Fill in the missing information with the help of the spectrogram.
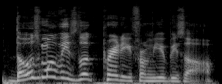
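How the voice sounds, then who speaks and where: A man with a fairly high, very bright voice. He talks casually, as a panelist does in a relaxed podcast discussion. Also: moderate pace, gravelly.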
